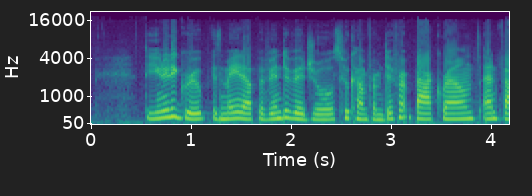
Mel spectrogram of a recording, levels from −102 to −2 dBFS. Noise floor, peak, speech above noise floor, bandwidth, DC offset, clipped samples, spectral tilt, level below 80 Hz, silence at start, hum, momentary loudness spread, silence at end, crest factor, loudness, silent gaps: -53 dBFS; -10 dBFS; 30 dB; 12.5 kHz; under 0.1%; under 0.1%; -6.5 dB/octave; -56 dBFS; 0.55 s; none; 5 LU; 0 s; 14 dB; -23 LUFS; none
